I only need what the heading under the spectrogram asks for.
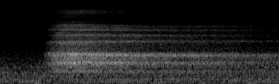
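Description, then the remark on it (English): A single deep, airy breath drawn in during a guided relaxation exercise, starting abruptly and holding steady and fairly loud for a couple of seconds, with no talking. “Good, nice deep breath, and just let go of all the rest.”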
